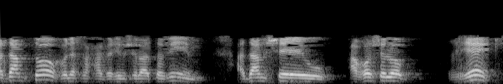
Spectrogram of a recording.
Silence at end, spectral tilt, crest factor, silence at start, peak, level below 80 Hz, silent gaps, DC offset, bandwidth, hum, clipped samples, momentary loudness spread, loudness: 0 s; -7 dB/octave; 18 dB; 0 s; 0 dBFS; -60 dBFS; none; under 0.1%; 4 kHz; none; under 0.1%; 13 LU; -17 LUFS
